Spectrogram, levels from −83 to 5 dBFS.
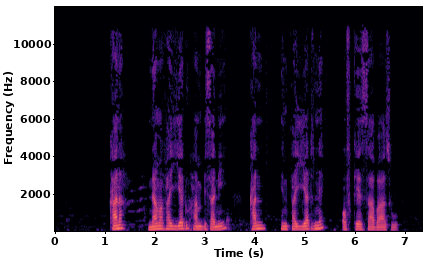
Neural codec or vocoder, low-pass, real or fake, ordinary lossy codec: none; 10.8 kHz; real; MP3, 48 kbps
